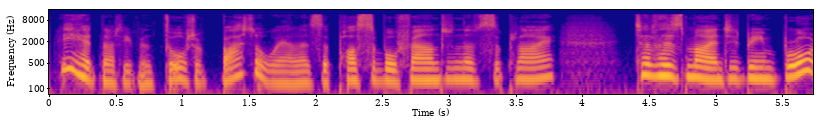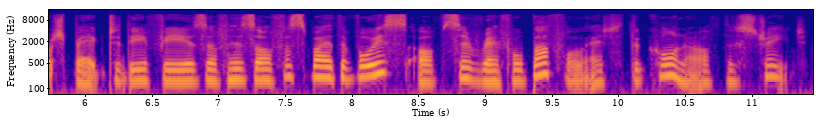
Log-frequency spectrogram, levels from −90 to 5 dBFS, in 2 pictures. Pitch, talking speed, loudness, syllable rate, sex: 185 Hz, 205 wpm, -21 LUFS, 5.0 syllables/s, female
